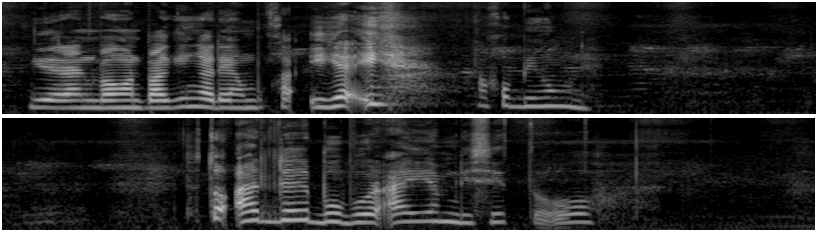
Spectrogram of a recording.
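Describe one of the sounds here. A young woman talks with animation, close to a phone microphone.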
